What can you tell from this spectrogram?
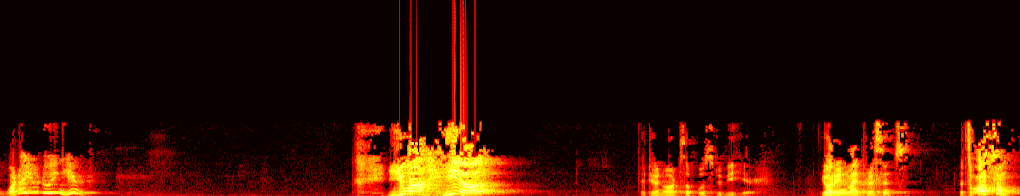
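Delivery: high, loud voice of God; God speaking. Acted. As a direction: call him out as God. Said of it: "hear from God whispering".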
